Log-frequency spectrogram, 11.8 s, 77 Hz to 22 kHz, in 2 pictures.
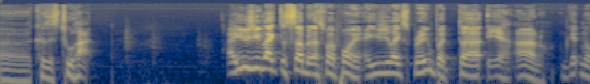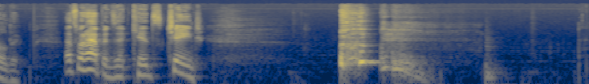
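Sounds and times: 
speech: 0.4s - 1.0s, 2.3s - 8.2s
harsh cough: 9.3s - 10.4s
throat clearing: 9.3s - 10.4s.

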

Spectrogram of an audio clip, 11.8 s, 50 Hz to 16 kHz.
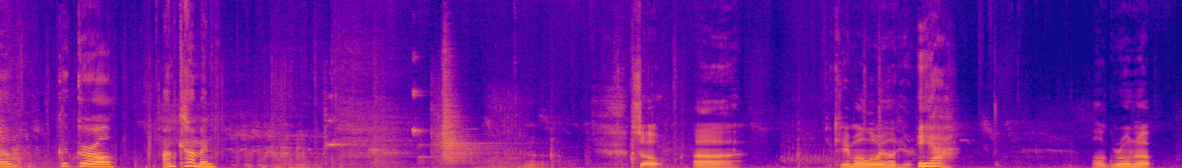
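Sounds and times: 
restless upset horse whinnying: 0.0s - 1.0s, 1.6s - 5.7s, 7.8s - 8.4s
speech: 0.0s - 2.7s, 6.3s - 7.5s, 8.4s - 9.6s, 10.9s - 11.6s.

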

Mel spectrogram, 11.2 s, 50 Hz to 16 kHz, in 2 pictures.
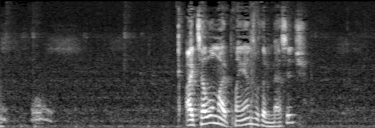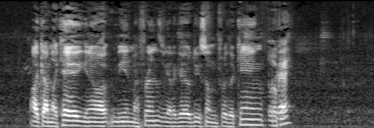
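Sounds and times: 
pigeon cooing: 0.0s - 1.2s
speech: 2.8s - 4.6s, 6.1s - 10.1s.

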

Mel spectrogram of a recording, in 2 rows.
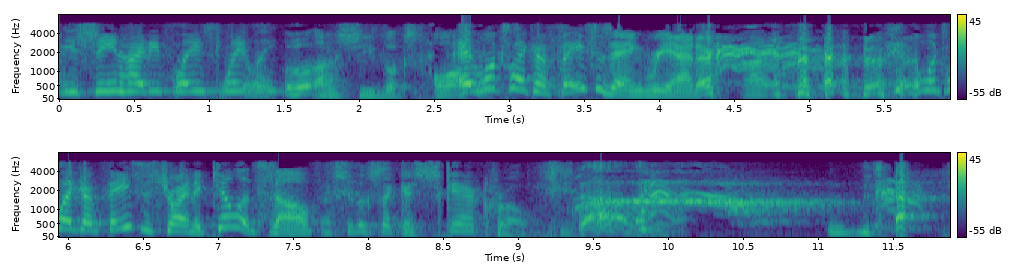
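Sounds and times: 
speech: 0.0s - 10.2s, 11.0s - 11.8s
laughter: 4.3s - 5.9s, 9.5s - 10.4s, 11.1s - 11.8s
person letting out a loud drawn-out mock scream: 9.4s - 11.4s.

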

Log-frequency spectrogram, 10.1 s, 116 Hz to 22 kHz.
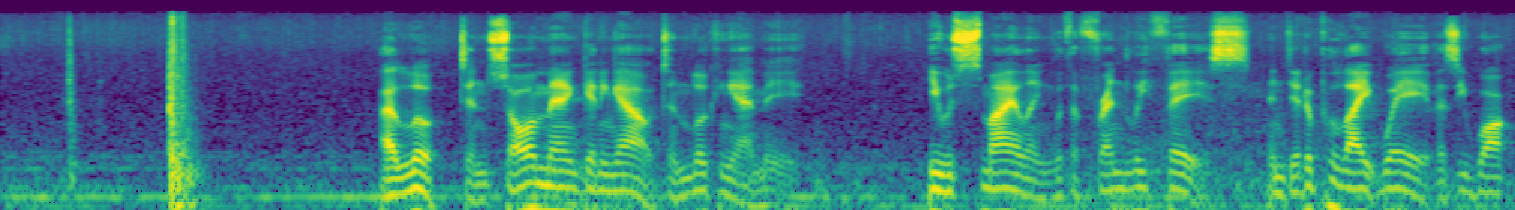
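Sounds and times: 
low steady engine-like hum: 0.0s - 10.0s
car door latch click and clunk: 0.4s - 1.6s
speech: 2.5s - 5.5s, 6.2s - 10.0s.

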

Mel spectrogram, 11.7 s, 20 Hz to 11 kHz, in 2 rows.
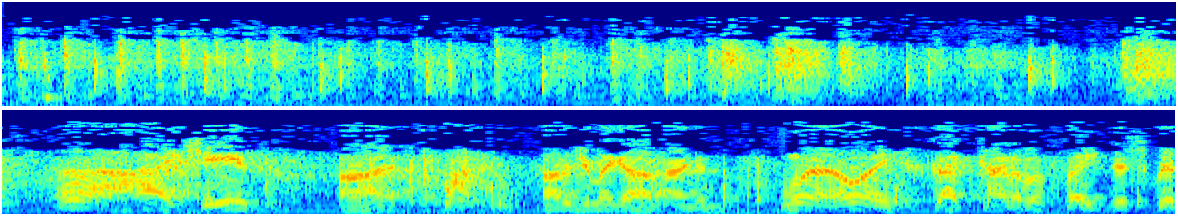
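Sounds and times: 
typewriter clacking: 0.0s - 5.4s
speech: 6.8s - 11.7s.

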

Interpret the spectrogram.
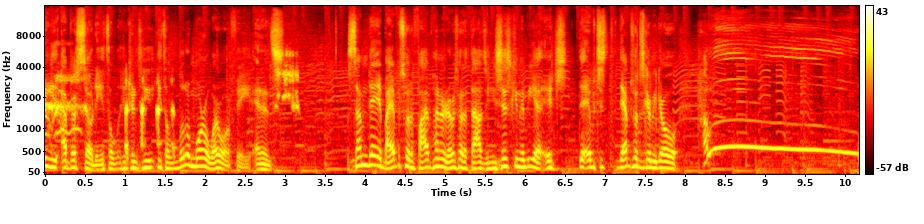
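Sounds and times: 
laughter: 0.0s - 1.7s
speech: 0.2s - 3.2s, 3.8s - 8.5s
man imitating a wolf howl: 8.3s - 10.1s.

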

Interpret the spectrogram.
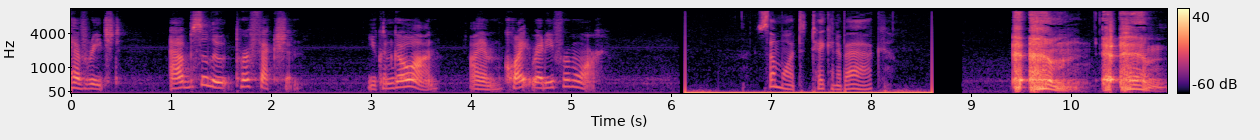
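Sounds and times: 
speech: 0.0s - 2.4s, 3.0s - 5.4s, 6.9s - 8.2s, 9.4s - 10.9s
throaty coughs from someone dictating: 9.4s - 10.9s.

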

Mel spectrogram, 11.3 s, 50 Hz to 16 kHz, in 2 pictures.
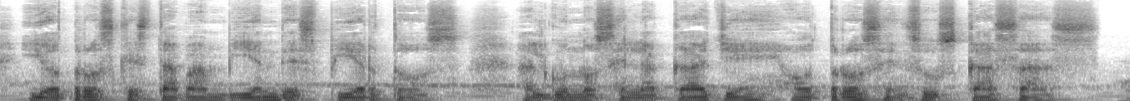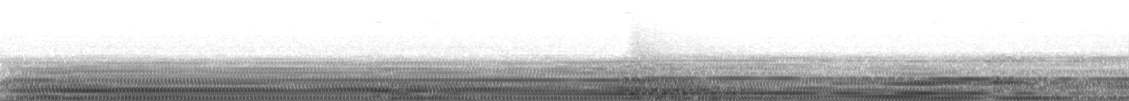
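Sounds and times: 
speech: 0.2s - 5.6s
loud sustained electronic horn-like blare with stacked tones: 5.6s - 11.2s.

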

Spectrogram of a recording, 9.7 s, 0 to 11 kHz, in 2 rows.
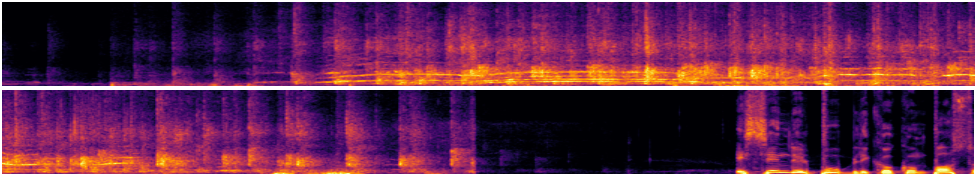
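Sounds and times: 
crowd applauding: 0.1s - 7.5s
crowd voices and whoops: 1.2s - 7.2s
speech: 8.6s - 9.7s.

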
